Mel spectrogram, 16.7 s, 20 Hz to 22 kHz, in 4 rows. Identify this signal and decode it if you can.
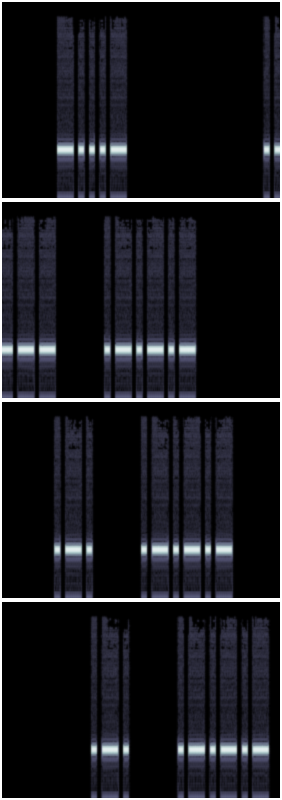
Morse code, heard as a keyed tone, about 15 wpm, spaced as for 8 wpm, 1000 Hz. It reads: <BT> J. R. R.
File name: qotdfiles / 8wpm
